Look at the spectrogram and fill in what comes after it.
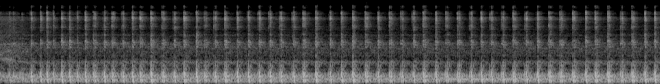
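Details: Warm chainsaw, air cleaner cleaned, low jet set to one turn out: fast, even idle pulsing with a slightly hunting, thin edge. Uneven idle; suspected a little lean on the low jet, possibly starting to starve for fuel.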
